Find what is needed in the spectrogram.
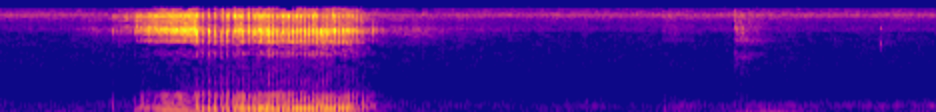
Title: FINN THE FRENCHIE PUPPY DEEP SLEEP SNORING LOUDLY #sleepapnea #frenchbulldog #cuteanimals #dog #pets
